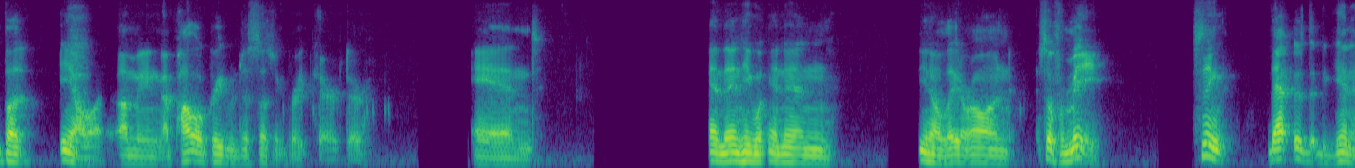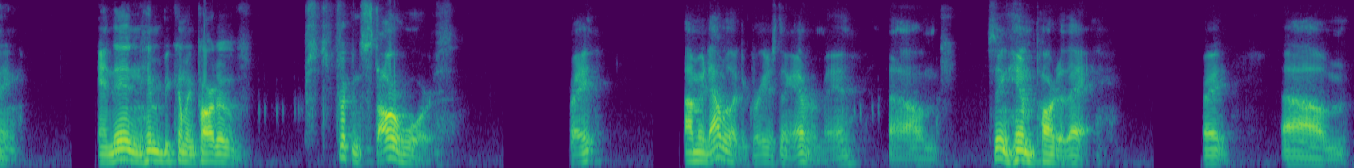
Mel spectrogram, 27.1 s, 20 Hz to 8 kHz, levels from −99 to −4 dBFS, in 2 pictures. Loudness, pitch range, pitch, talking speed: -24 LUFS, 70-105 Hz, 90 Hz, 135 wpm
